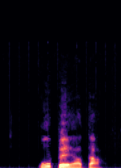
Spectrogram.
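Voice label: awesome, Finnish; gcompris-data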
